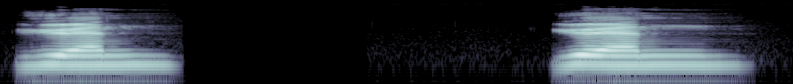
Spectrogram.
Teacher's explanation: YU é o som do U com trema, certo? Que é o som da vogal I fazendo um biquinho. Então, o fonema fica yuan, yuan.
